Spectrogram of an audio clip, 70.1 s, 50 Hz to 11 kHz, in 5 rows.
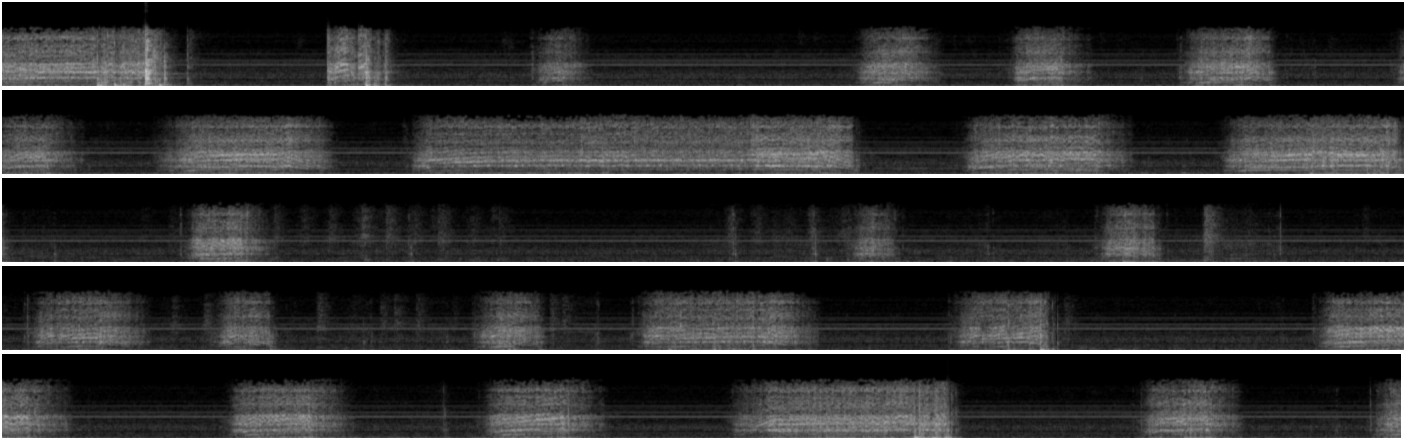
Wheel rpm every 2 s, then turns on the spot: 130, 30, 10, 0, 30, 40, 30, 40, 60, 130, 160, 60, 70, 100, 20, 30, 0, 0, 10, 10, 0, 50, 20, 20, 80, 20, 30, 40, 40, 60, 50, 30, 120, 20, 30.
4-6 12-14 22-24 38-40 44-48 58-60 66-70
